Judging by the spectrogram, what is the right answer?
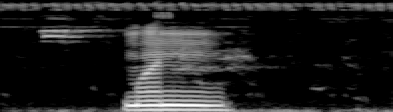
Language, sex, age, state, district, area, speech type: Santali, male, 18-30, West Bengal, Purba Bardhaman, rural, spontaneous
